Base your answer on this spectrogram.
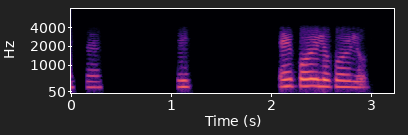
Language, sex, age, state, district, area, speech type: Assamese, female, 18-30, Assam, Kamrup Metropolitan, urban, conversation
